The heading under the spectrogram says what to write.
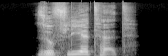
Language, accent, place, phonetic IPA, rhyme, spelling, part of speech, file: German, Germany, Berlin, [zuˈfliːɐ̯tət], -iːɐ̯tət, souffliertet, verb, De-souffliertet.ogg
- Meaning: inflection of soufflieren: 1. second-person plural preterite 2. second-person plural subjunctive II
